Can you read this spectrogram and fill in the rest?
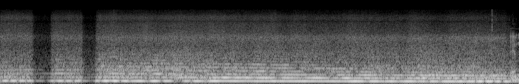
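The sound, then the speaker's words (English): A jet aircraft roars overhead, a loud, steady engine drone with a low humming tone, continuous with no voices, briefly cutting out twice near the start; the sound is heard every day, about ten times a day. “That doesn't really sound like a military jet”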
